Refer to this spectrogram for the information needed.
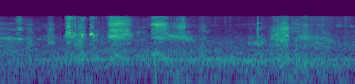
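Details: Seagulls calling while being fed: short harsh squawks in scattered bursts, several birds overlapping, with quieter gaps between outbursts.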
